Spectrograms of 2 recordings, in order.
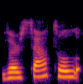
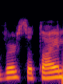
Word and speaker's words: versatile: So the activities are versatile or versatile.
